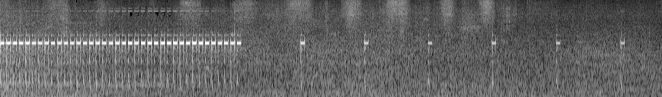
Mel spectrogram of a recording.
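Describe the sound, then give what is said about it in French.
A pedestrian crossing signal beeps: a rapid, continuous run of high-pitched ticks for about three seconds, then it slows to soft, evenly spaced single beeps over a low background hum. No one speaks. “Instinctivement, j'aurais dit que le c'était attention, ne traversez pas. Et apparemment, c'est pas ça. Quand c'est voilà, ça, on peut traverser.”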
